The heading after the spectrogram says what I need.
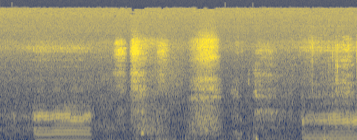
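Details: Chug (Chihuahua-pug) dog sleeping with her head stuck in the owner's pocket, snoring loudly: two buzzing, tonal inspiratory snores separated by hissy, noisy breaths; vibrating snoring.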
